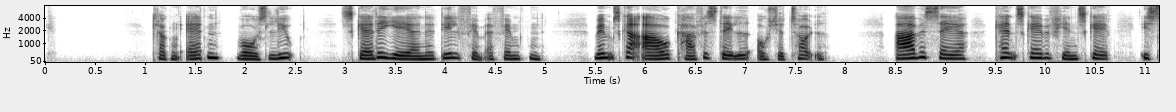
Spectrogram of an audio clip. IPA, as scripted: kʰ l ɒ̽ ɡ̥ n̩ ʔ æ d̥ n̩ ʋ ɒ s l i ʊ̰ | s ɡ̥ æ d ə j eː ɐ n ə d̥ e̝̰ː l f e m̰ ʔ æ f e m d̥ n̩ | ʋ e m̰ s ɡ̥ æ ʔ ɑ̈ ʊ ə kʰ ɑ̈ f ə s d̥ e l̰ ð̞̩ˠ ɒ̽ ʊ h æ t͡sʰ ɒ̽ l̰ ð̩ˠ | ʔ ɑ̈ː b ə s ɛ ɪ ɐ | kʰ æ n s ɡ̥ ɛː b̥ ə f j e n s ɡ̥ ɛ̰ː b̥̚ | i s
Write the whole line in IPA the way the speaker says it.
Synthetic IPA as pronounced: kʰ l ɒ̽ ɡ̥ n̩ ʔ æ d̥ n̩ ʋ ɒː s l i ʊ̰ | s ɡ̥ æ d ə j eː ɐ n ə d̥ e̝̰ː l f e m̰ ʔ æ f e m d̥ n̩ | ʋ e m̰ s ɡ̥ æ ʔ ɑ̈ ʊ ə kʰ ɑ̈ f ə s d̥ e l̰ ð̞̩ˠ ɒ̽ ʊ ɕ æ t͡sʰ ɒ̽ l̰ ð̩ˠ | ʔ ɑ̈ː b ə s ɛ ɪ ɐ | kʰ æ n s ɡ̥ ɛː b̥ ə f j e n s ɡ̥ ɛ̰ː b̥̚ | i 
